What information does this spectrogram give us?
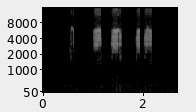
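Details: Black francolin calling in a harsh grating phrase of five high buzzy notes, a faint first note followed by two longer blasts and two short ones, against a quiet background.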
